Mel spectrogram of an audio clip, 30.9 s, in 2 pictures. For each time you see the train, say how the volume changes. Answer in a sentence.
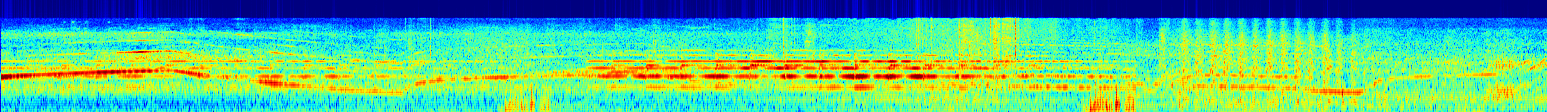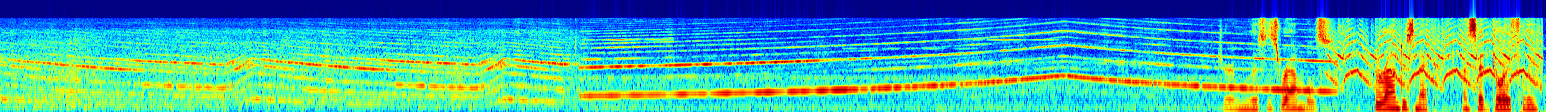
The train can be heard from 0.0 to 30.8 s, getting louder then quieter.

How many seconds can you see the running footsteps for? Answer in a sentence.
The running footsteps can't be heard in this clip.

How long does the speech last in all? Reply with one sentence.
You can hear the speech for 3 seconds altogether.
